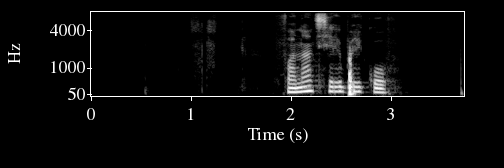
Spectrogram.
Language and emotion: Russian, neutral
